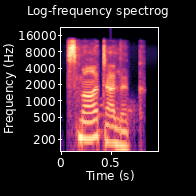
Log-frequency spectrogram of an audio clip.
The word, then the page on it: smart alec: Indian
